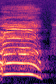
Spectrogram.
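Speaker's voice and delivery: tiny, squealing, very high scream, drawn out. Speaker describing how Steven screams, doing his little high-pitched scream. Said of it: "his little high pitched scream".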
